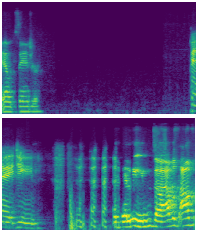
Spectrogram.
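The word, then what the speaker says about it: Medellín: Did I pronounce that correctly, Alexandra? Medellin.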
